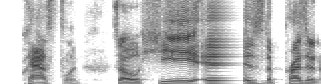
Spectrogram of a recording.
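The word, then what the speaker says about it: Caslen: Clausen? Caslin.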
